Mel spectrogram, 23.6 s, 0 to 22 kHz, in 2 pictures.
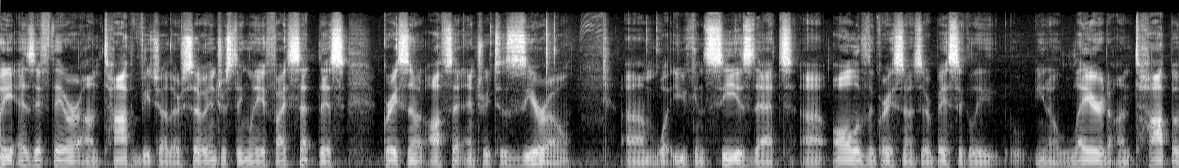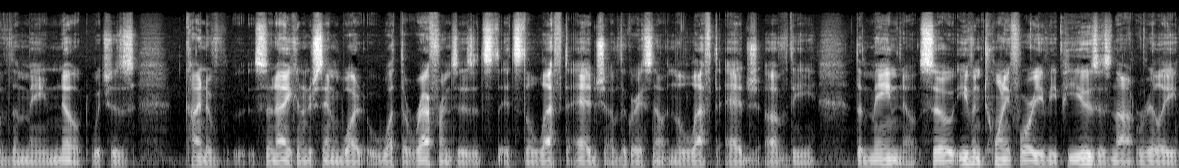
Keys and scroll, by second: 1.7 alt+super+a, 5.4 0, 20.6 alt+super+a, 22.8-23.5 typing.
